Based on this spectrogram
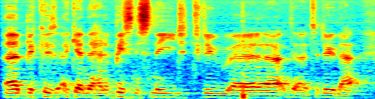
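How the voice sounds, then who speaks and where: A man with a British accent talks at a fairly quick pace and medium pitch, with audible room echo and noticeable background noise. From Great Britain. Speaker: keynote speaker on smart city technology. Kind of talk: conference talk and Q&A. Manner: fast; halting, many fillers and restarts.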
